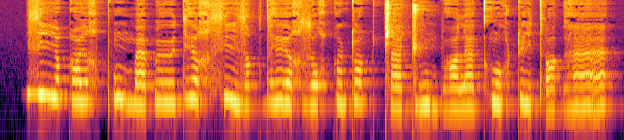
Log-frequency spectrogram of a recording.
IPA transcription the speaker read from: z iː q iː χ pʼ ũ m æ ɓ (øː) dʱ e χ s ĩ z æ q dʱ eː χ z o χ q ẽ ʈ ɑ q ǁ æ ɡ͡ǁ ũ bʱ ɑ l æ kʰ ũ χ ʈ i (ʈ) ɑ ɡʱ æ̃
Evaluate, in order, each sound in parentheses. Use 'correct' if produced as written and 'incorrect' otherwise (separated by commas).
correct, incorrect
